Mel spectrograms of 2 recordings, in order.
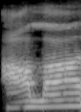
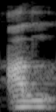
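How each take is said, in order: First: An extra vowel sound follows the L. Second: The L closes the syllable with no vowel. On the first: The speaker calls it wrong. "আলা আছে না আল আছে?" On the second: The speaker calls it right. "জুড়ে বলেন আল।"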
